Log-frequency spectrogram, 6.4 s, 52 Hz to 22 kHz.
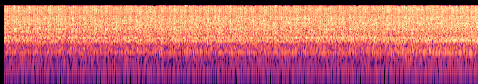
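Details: BMW M3 E36 hot engine with the air pump disconnected: warm idle with a steady even hum and a faint irregular tick on top; engine noise when hot, cause unknown.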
